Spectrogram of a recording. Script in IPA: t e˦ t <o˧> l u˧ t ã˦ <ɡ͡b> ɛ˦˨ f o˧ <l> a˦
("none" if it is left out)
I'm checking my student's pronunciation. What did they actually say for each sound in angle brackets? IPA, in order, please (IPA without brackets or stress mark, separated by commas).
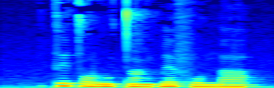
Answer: ɔ˧, ɡ͡b, n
